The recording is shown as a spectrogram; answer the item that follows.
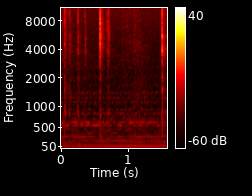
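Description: Typing on a computer keyboard, a handful of sharp separate keystrokes with short gaps, close and moderately loud over a steady low electrical hum.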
